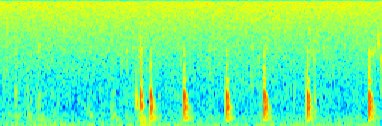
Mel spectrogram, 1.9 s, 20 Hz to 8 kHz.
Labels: {"label": "biophony, knock croak", "recorder": "SoundTrap 300"}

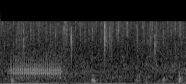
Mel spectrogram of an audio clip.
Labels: {"label": "biophony, croak", "recorder": "SoundTrap 500"}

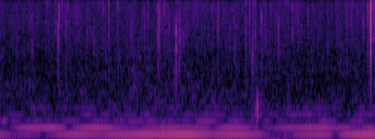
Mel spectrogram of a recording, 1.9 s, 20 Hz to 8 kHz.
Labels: {"label": "biophony, midshipman", "recorder": "SoundTrap 500"}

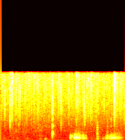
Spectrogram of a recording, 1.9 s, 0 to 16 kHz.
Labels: {"label": "biophony", "recorder": "SoundTrap 500"}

